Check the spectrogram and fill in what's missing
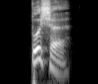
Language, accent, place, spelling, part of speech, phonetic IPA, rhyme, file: German, Germany, Berlin, Busche, noun, [ˈbʊʃə], -ʊʃə, De-Busche.ogg
- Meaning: dative singular of Busch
